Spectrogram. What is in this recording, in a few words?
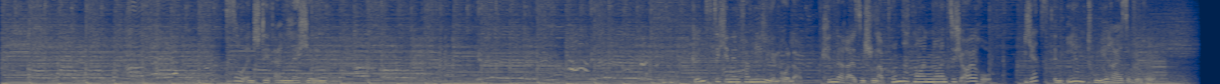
tvc; tui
